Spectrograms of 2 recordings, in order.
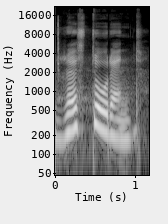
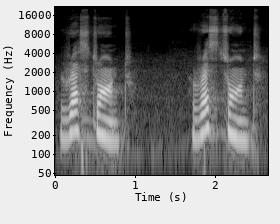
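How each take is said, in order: First: Restaurant in three syllables, RES-TO-rent; wrong pronunciation. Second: Restaurant in two syllables, RES-tront; correct pronunciation. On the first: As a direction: sound the middle O in Restaurant. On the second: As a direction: drop the middle vowel in restaurant, RES-tront. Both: Shown as a demonstration. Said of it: "No, it's".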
